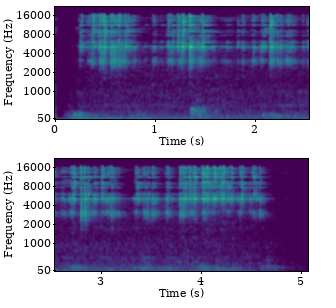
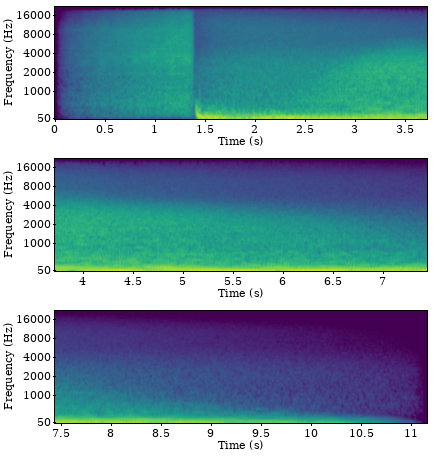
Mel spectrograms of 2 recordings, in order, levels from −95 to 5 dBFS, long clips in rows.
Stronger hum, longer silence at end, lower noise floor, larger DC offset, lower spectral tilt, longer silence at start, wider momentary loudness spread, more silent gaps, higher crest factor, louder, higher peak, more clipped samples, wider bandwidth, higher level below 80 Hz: neither; second, 0.45 s vs 0.8 s; second, -50 dBFS vs -54 dBFS; neither; second, 3 dB/octave vs -6 dB/octave; second, 0.25 s vs 0.45 s; about the same, 16 LU vs 14 LU; neither; first, 28 dB vs 10 dB; second, -26 LUFS vs -13 LUFS; about the same, -2 dBFS vs -2 dBFS; neither; about the same, 17.5 kHz vs 16 kHz; second, -68 dBFS vs -12 dBFS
